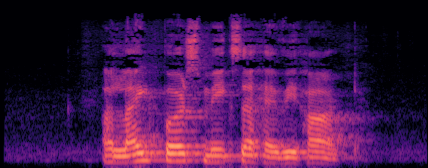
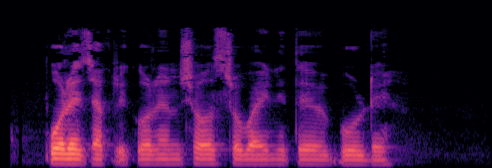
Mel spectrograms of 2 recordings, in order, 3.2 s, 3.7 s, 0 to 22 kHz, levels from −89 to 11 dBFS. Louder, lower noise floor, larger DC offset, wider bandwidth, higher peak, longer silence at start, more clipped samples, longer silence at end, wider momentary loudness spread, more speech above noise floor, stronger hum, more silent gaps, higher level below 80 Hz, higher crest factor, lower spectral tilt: first, -17 LUFS vs -24 LUFS; second, -57 dBFS vs -73 dBFS; neither; first, 14.5 kHz vs 11.5 kHz; about the same, -2 dBFS vs -4 dBFS; first, 0.75 s vs 0.35 s; neither; second, 0.5 s vs 0.8 s; about the same, 10 LU vs 11 LU; second, 41 dB vs 50 dB; neither; neither; first, -58 dBFS vs -74 dBFS; second, 16 dB vs 22 dB; about the same, -4.5 dB/octave vs -5.5 dB/octave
